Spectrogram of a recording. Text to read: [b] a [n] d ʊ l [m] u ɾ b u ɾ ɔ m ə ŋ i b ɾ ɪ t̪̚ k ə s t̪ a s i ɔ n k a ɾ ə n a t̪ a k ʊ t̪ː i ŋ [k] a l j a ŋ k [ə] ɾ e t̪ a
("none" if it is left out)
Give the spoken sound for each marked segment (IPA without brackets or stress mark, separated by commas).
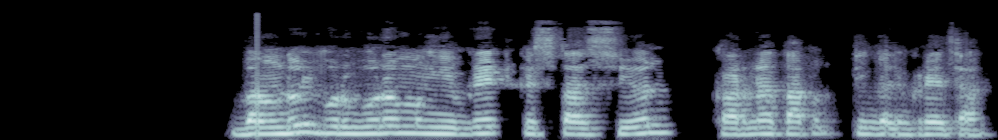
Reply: b, ŋ, b, ɡ, ə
